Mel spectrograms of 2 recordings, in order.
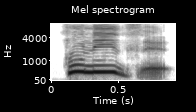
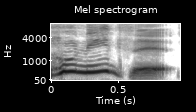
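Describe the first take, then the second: First: Higher and louder, fed-up repeat; exasperated. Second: Said in the usual way. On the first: Real, not acted. Recapping a soap, fed up with the plot, exasperated. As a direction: throw it out like an exasperated dismissal.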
